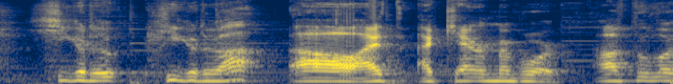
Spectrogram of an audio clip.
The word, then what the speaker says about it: Higurashi: It's not Hiraguchi, it's... what was it? Higurashi?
